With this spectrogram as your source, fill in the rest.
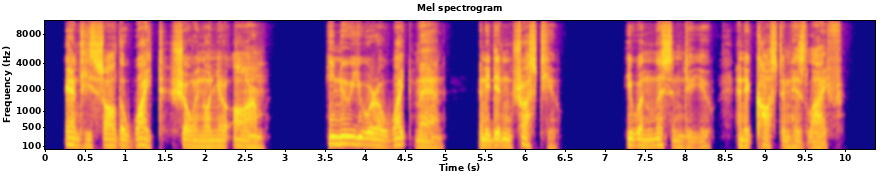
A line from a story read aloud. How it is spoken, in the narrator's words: Bitterly, her lips twisting, she said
